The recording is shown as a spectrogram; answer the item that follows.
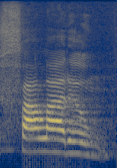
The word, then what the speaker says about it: falarão: A última sílaba é a tônica, então ela é oxítona, tá?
